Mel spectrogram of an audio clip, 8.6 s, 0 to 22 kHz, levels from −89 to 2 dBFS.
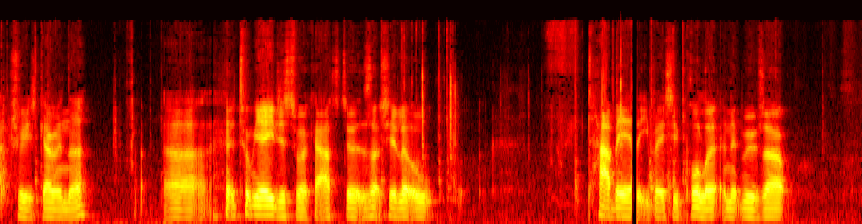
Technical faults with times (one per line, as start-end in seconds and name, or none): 2.12-2.14 block of digital silence
6.32-6.38 block of digital silence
